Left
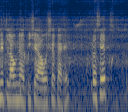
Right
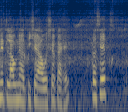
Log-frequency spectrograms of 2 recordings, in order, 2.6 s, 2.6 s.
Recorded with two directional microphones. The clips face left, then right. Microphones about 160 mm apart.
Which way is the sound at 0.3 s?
55° right (ahead or behind).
